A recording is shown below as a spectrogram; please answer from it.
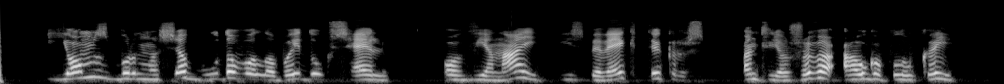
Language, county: Lithuanian, Vilnius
